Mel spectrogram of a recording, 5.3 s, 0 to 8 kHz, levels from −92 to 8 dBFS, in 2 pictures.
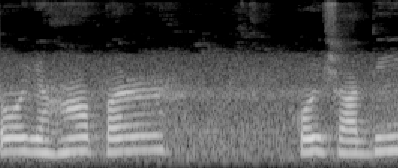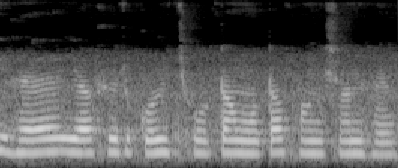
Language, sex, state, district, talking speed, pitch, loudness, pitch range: Hindi, female, Bihar, Araria, 135 wpm, 190 Hz, -16 LUFS, 185-200 Hz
